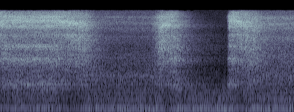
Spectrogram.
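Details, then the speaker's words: Dental delivery unit high-volume evacuation (HVE) suction check during maintenance: strong steady airflow hiss that drops and returns as the tip is blocked and opened; suction sufficient and working properly. "now we're going to check to see if we have sufficient such hpe and we do"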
